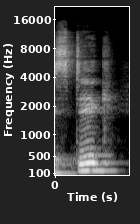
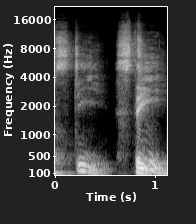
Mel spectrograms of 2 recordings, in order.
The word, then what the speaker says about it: Stig: it's actually both because in Sweden you say stick in Denmark you say Ste yeah uh so you I call myself Ste is the Danish that's how you pronounce it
